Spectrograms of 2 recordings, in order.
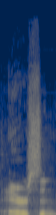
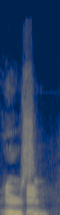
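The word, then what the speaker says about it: Ersson: Yeah, I mean, and it's, just so you know, because we found this out the hard way too, it's Erson. He wants it to be pronounced Erson. Okay.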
